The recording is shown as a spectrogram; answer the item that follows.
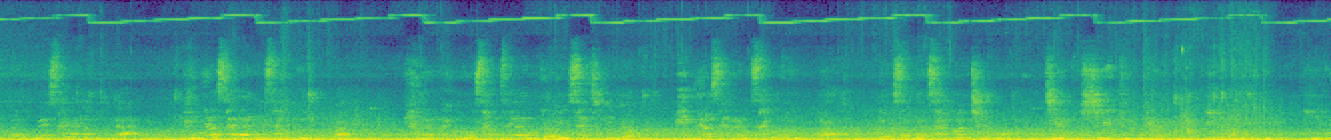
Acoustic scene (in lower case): bus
